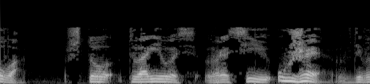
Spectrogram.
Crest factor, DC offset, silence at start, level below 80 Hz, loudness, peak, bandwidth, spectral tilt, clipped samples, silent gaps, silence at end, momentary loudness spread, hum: 16 dB; under 0.1%; 0 s; -48 dBFS; -22 LUFS; -6 dBFS; 6 kHz; -6 dB/octave; under 0.1%; none; 0 s; 12 LU; none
